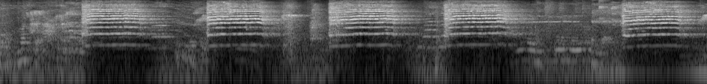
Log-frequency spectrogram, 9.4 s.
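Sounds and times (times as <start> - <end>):
Moluccan cockatoo parrot calls: 0.3 - 9.4.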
